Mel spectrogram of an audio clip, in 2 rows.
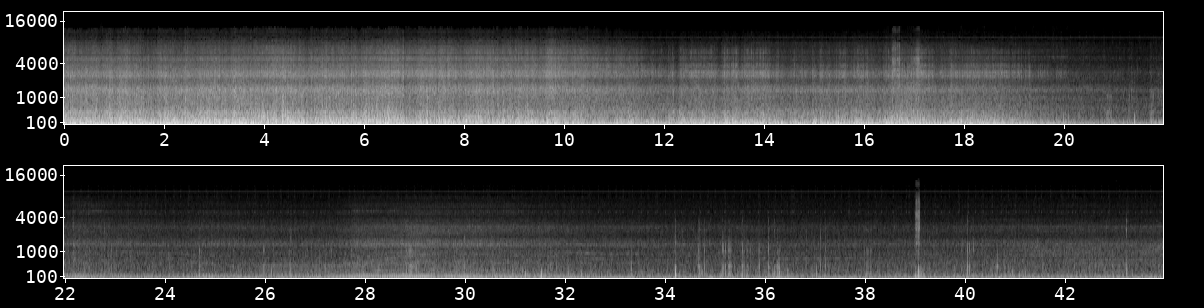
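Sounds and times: motorcycle engine running: 0.0 - 43.9
wind rushing over microphone: 0.0 - 43.9.

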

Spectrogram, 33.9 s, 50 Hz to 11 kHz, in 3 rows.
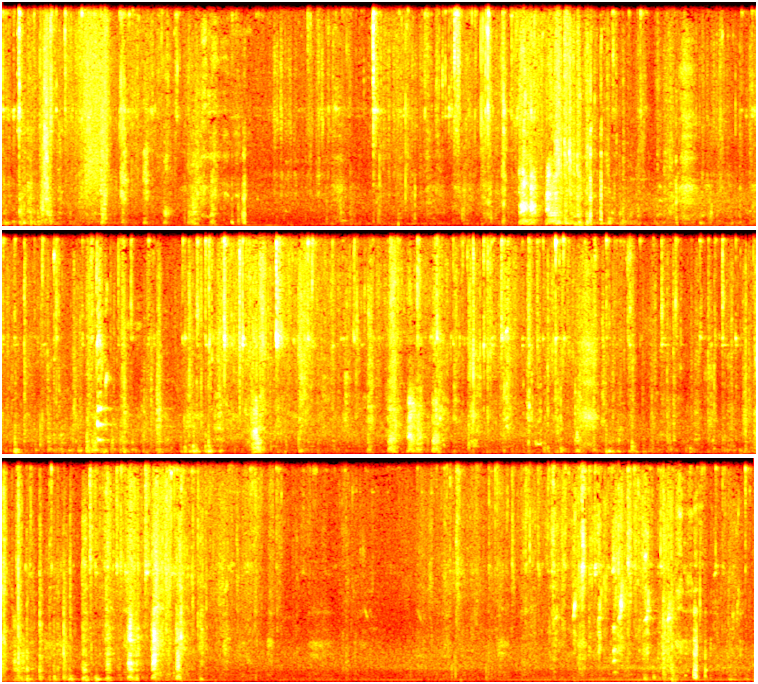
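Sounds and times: knocks and rustles: 5.6 - 25.8
dogs yipping and whining: 12.0 - 13.6, 30.4 - 33.9.

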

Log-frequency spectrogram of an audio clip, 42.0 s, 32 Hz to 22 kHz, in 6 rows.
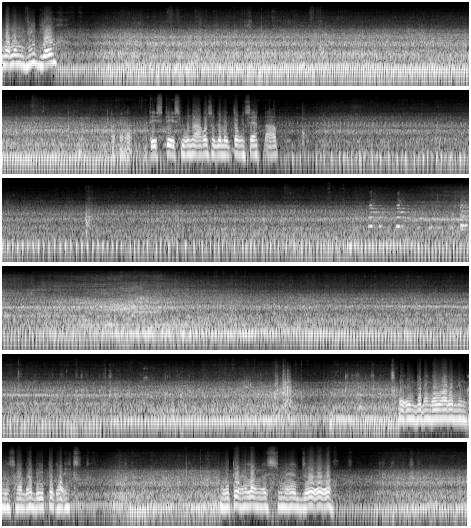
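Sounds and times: motorcycle engine running: 0.0 - 42.0
road and wind rumble: 0.0 - 42.0
vehicle horn toots: 19.4 - 21.6.

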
